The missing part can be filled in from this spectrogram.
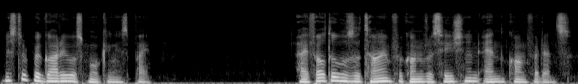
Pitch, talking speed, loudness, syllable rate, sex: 130 Hz, 165 wpm, -17 LUFS, 5.9 syllables/s, male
